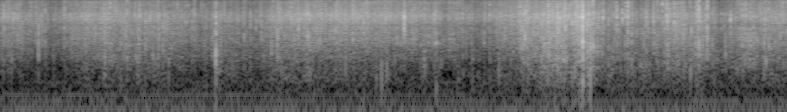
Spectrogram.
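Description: A fist-sized, loosely balled wad of clear plastic cling film, soft and hollow with air pockets, is held in both hands and squeezed, crumpled and rubbed with fingertips and long acrylic French-tip nails. The result is a continuous bright, high crinkling and crackling with a few sharper snaps, swelling louder near the end.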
